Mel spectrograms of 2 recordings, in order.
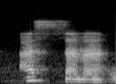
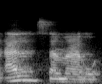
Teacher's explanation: Kemudian as-sama'u, asalnya al-sama'u, al-sama'u, karena mengucapkan lam izhar di sini sulit, maka lamnya diidghamkan. Jadi as-sama'u, bukan al-sama'u.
